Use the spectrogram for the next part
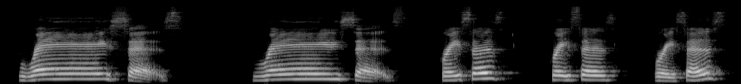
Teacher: And don't forget the Z in syllable number two, braces.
